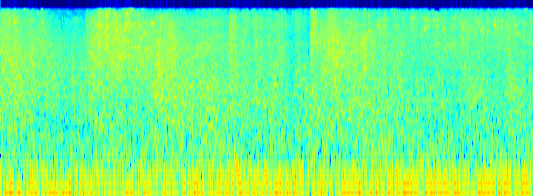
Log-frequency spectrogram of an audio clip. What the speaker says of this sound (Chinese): 随着一声爆炸，消防员长舒一口气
